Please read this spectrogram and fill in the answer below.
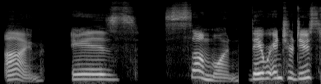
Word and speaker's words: Im: The character I'm, pronounced I'm, is someone.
